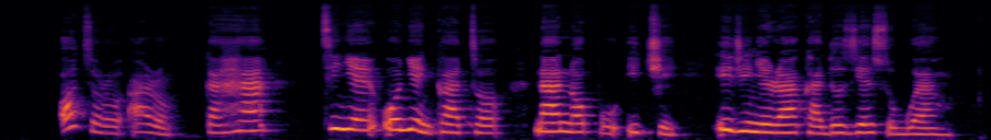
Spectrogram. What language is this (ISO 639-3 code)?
ibo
